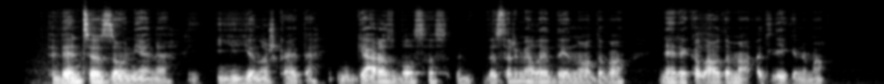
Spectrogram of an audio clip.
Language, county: Lithuanian, Vilnius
